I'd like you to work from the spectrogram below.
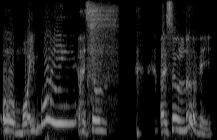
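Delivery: high, squeaky, over-the-top comic voice; Jar Jar. Acted. Reader voices the clown to Qui-Gon, high goofy gushing. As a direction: gush it with a sudden high swoop. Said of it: "use my Jar Jar voice".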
